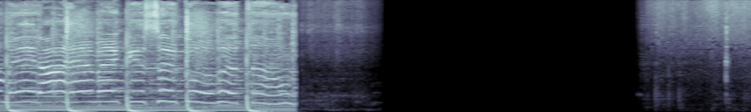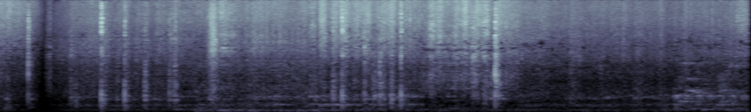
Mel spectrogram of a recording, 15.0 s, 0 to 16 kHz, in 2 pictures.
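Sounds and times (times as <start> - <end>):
food sizzling in hot oil: 6.4 - 15.0
utensil scraping a pan: 6.5 - 15.0.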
